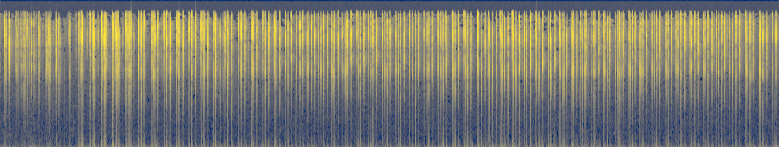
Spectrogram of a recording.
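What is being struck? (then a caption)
Acrylic press-on nails. Long, solid pink and black acrylic press-on nails are scratched and tapped against each other in a fast, continuous stream of crisp, bright clicks and scrapes. The clicks die away almost instantly, and the sound runs steadily for the whole clip.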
